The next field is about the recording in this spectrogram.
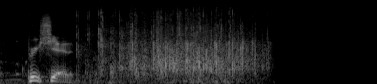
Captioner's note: audience applauding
